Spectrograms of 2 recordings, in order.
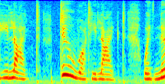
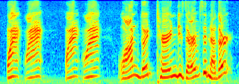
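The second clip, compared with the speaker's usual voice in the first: higher, louder quacking duck voice; put-on loud duck; Dorothy Duck; 5 semitones higher, 4 dB louder than usual. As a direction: answer briskly like a quacking duck. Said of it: "replied Dorothy Duck".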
